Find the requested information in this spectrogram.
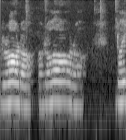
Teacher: দন্তগুলির একটু উপরে মূর্ধার টোকা দেওয়ার মত ছুয়ে দিলে এভাবে তাড়িত হচ্ছে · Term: তারিত ধ্বনি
